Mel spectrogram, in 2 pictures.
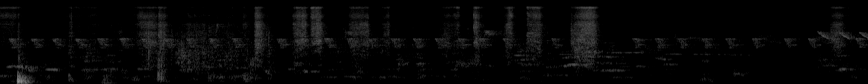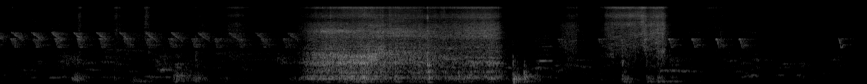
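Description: A small bird chirping in rapid high trains, about ten chirps a second, that stop and start, with scattered clicks and knocks. About twelve seconds in comes a loud rustling hiss lasting about two seconds.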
